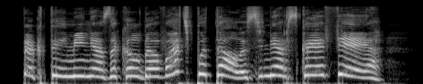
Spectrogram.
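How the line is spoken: Sudden exclamation. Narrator (Russian): воскликнула она вдруг

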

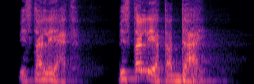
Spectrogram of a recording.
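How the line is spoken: Angry wheeze. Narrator (Russian): злобно просипел тот

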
